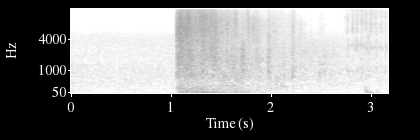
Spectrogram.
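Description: A wooden chest thuds heavily into place.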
